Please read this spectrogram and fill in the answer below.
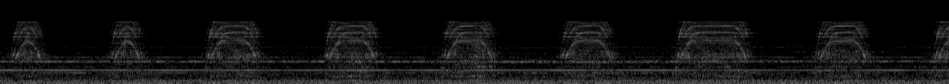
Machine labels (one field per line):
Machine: slide rail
